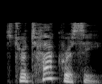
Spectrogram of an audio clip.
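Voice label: "stratocracy", British English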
